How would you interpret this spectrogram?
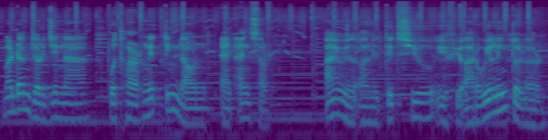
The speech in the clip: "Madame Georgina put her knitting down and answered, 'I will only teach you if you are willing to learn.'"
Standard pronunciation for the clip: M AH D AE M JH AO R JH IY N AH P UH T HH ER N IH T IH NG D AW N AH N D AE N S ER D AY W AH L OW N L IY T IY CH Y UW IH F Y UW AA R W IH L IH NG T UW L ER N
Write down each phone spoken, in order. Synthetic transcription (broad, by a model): M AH D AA M JH AO R JH IY N AH P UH T HH ER N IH T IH NG D AW N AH N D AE N S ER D AY W AH L OW N L IY T IY CH Y UW IH F Y UW AA R W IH L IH NG T UW L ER N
